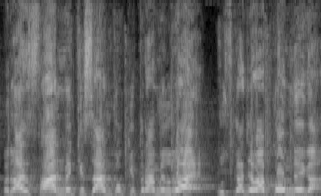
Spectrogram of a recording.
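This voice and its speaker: A man's voice: very high-pitched, brisk, a bit bright, soft background music. A man anchoring a TV news debate, cutting in and repeating guests' names to restore order. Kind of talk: moderating a heated debate.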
